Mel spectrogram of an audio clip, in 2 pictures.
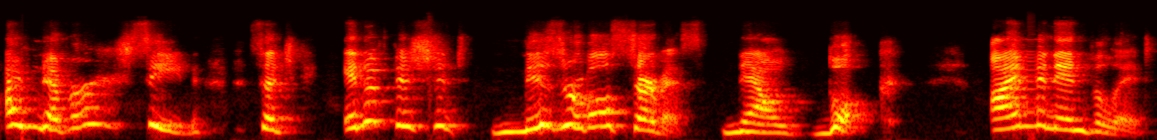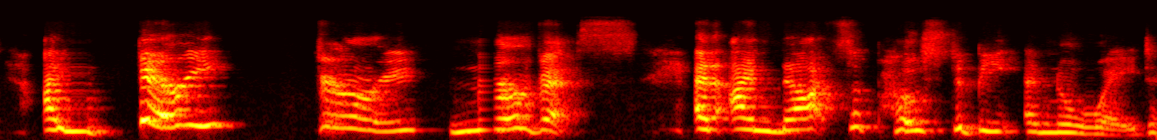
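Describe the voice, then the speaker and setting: A bedridden woman in a radio drama, very high and piercingly bright in voice. She is nervous and imperious, fretting and complaining with melodramatic indignation. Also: very animated, unhurried, heavily acted. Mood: exasperated, complaining. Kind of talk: radio play acting.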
